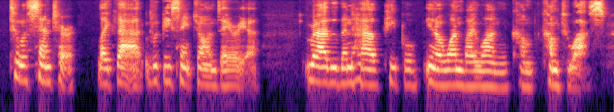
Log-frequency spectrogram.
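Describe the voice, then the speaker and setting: A woman's voice: mid-range voice, gravelly. A woman from Wales, a basketry artist and teacher, chatting in an interview while she shows and explains her work. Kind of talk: casual interview talk.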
